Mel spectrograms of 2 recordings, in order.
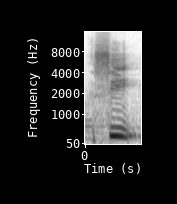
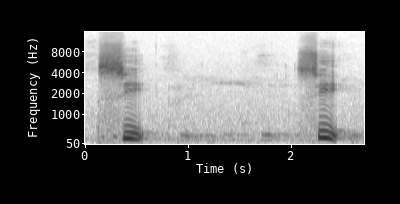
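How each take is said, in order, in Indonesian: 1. Bunyi s ringan dan tipis. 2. Bunyi s berat dan penuh. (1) "bukan si" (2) "tapi si si"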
